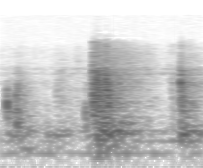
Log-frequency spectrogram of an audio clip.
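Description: A heavy metal vault door swings shut with a deep, solid thunk, followed moments later by a second, shorter knock as it settles into place, fairly loud.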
